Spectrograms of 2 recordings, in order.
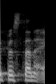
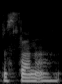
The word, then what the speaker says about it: Pestana: But you can say Pestana. Everyone says Pestana. It's okay. Don't worry.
